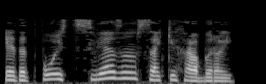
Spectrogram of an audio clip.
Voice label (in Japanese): この電車 秋葉原まで行きますか？ロシア語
